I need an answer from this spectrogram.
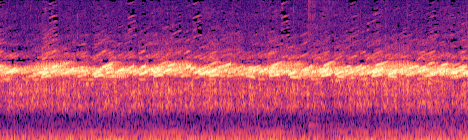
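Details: Evening chorus of frogs: countless high, shrill trills blend into one continuous shimmering band of sound at an even volume, over a faint low hum.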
